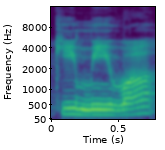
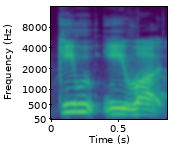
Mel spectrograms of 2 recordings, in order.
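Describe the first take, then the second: First: The two words are joined into one. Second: The two words are said separately.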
